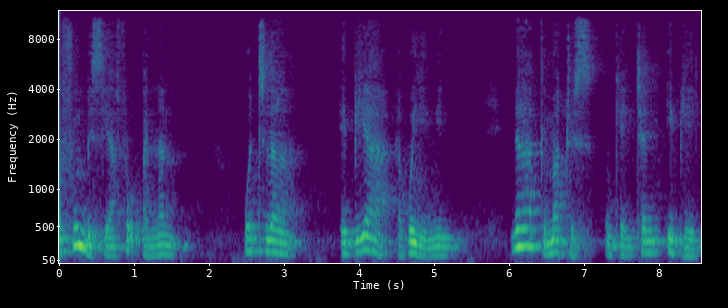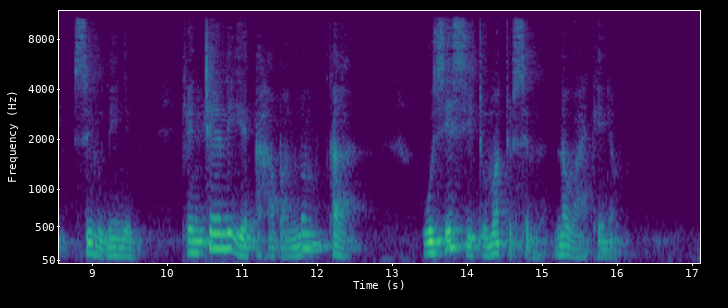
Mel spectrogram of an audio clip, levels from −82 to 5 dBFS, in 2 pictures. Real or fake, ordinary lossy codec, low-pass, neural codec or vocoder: fake; MP3, 96 kbps; 10.8 kHz; codec, 24 kHz, 0.9 kbps, WavTokenizer, medium speech release version 2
